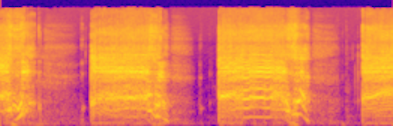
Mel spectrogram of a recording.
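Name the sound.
imitated coughing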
